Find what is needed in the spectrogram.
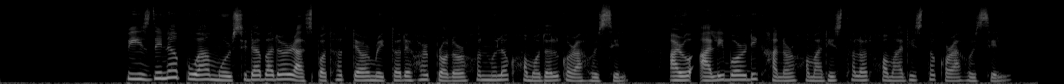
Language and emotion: Assamese, neutral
